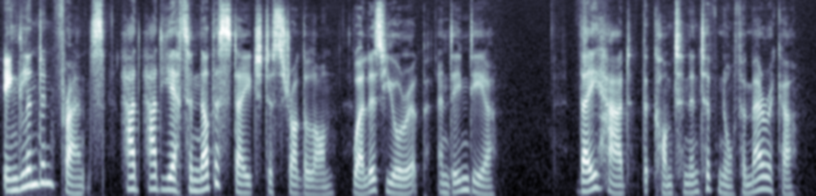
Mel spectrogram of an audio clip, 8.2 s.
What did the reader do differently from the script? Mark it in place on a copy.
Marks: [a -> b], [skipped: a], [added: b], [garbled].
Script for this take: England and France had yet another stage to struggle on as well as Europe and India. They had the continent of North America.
England and France had [added: had] yet another stage to struggle on [skipped: as] well as Europe and India. They had the continent of North America.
